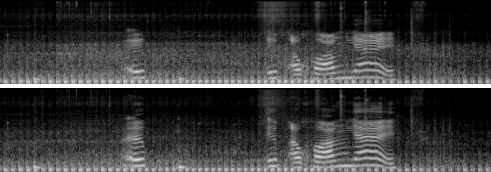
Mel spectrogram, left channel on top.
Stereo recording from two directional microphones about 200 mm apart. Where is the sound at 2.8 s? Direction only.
35° right (ahead or behind).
